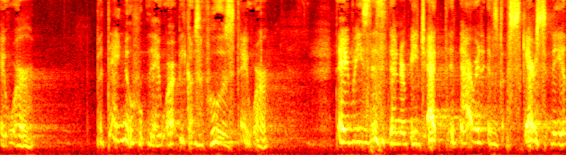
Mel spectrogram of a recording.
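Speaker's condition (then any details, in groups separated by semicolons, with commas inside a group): Dysphonia; sultry voice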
